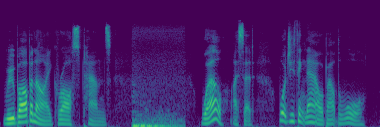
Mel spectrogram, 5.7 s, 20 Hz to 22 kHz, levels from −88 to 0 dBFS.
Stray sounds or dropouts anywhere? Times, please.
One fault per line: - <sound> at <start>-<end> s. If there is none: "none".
- thud at 2.0-2.8 s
